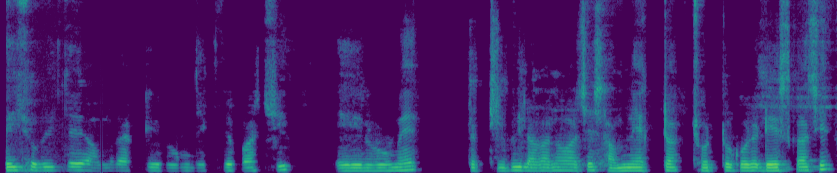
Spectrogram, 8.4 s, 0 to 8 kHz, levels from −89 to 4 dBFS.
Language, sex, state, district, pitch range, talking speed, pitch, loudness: Bengali, male, West Bengal, Jhargram, 135-150 Hz, 150 wpm, 140 Hz, -29 LUFS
